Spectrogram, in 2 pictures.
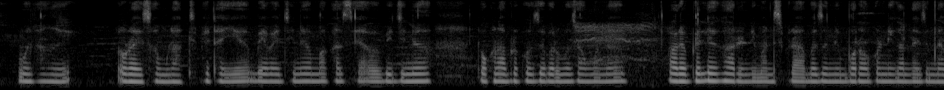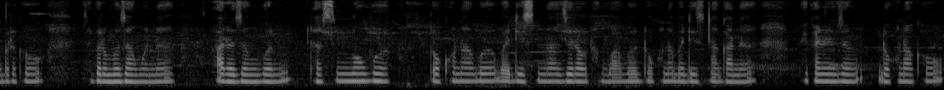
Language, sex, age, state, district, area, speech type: Bodo, female, 18-30, Assam, Baksa, rural, spontaneous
